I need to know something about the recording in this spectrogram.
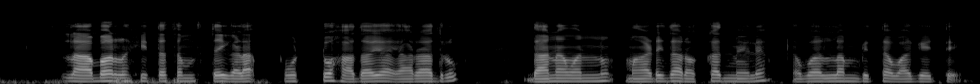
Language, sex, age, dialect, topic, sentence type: Kannada, male, 25-30, Central, banking, statement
